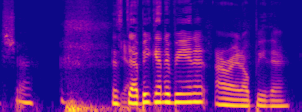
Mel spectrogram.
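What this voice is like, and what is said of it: Imitates another person's voice. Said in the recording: “That was my Sofia Coppola impression... That was perfect... Spot on. It's like she's in the room.”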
